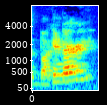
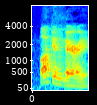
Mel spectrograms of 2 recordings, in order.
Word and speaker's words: Buckenberry: Buckenberry, spelled like fucking-berry with a B.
